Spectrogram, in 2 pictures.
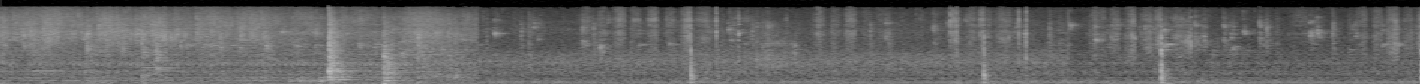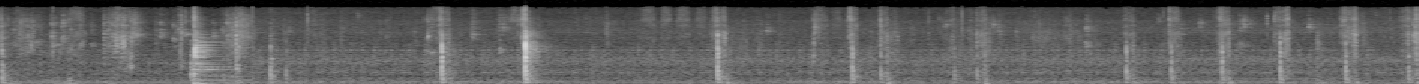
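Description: Kitchen knife slicing tomato and onion on a cutting board: irregular sharp knocks of the blade against the board every second or two, after a steady hiss in the first few seconds.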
